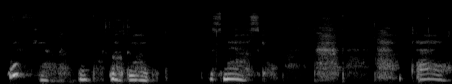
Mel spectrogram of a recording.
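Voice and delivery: soft, spent whisper; tired whisper. Real, not acted. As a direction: breathe it out exhausted. Worn out after mask work.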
